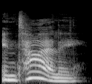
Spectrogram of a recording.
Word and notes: entirely: British English

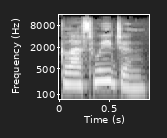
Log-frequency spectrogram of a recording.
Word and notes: glaswegian: American English

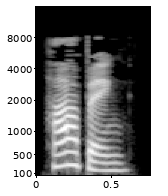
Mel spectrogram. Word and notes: hopping: British English

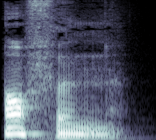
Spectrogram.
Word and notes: often: British English

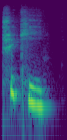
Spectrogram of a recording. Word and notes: tricky: British English

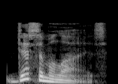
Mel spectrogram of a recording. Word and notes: decimalise: British English

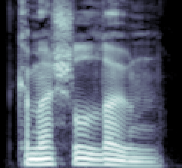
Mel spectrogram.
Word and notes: commercial loan: British English

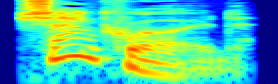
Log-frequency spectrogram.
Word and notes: chancroid: British English

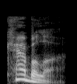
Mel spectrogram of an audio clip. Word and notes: cabbala: British English

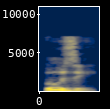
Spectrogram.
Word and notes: oozy: British English

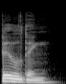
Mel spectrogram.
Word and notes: building: British English

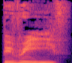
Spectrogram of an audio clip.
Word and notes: bereave: British English

